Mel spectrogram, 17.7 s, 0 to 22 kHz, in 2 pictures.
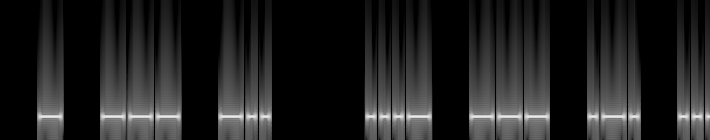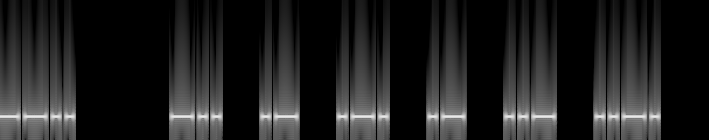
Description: Morse code, heard as a keyed tone, about 14 wpm, spaced as for 10 wpm, 680 Hz. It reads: TOD VOR? DARAUF
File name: Morsekurs / Witze / Witz 26. Oktober 2021, 50 F70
